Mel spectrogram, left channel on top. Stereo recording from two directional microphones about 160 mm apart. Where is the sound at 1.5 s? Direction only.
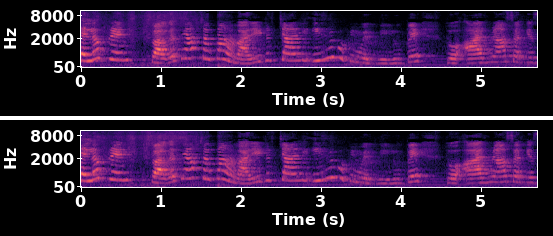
25° left (ahead or behind).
